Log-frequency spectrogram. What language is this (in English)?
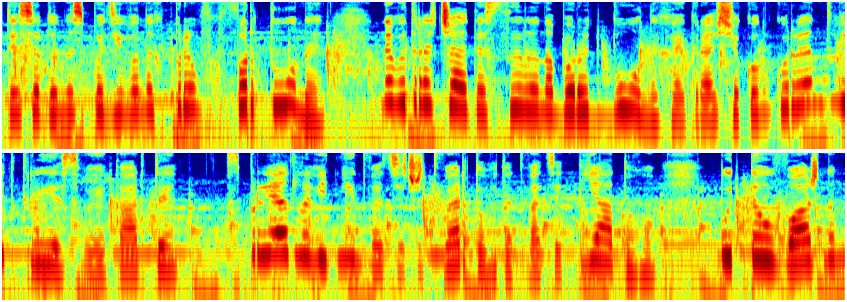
Ukrainian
